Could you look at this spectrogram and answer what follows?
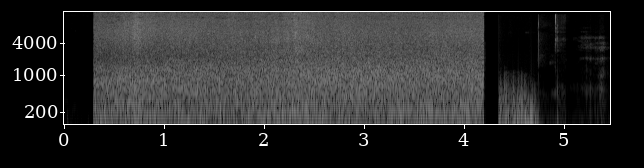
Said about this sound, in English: When we finished dinner, my husband and I stayed on the seashore, watching the stars and listening to the sound of the sea.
